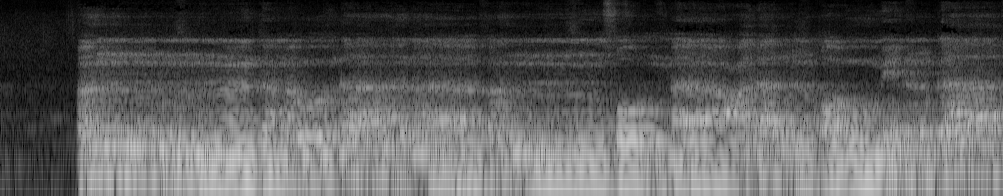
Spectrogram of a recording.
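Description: A man reciting the Quran in the melodic, chanted style of tilawat, holding long sustained notes. The voice comes in suddenly about a second in, after a short pause for breath.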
